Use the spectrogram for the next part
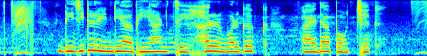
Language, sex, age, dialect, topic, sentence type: Magahi, female, 18-24, Northeastern/Surjapuri, banking, statement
